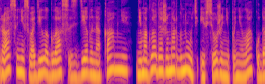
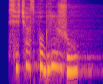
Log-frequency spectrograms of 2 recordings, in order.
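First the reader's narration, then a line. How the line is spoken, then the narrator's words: Whispering water. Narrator (Russian): шепнула вода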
